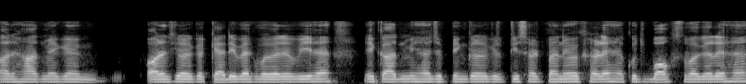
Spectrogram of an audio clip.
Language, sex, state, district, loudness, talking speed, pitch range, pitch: Hindi, male, Punjab, Pathankot, -18 LUFS, 225 wpm, 125-130 Hz, 125 Hz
